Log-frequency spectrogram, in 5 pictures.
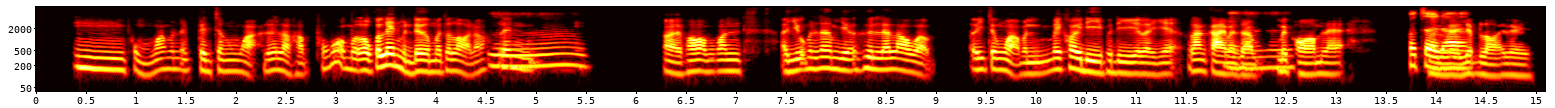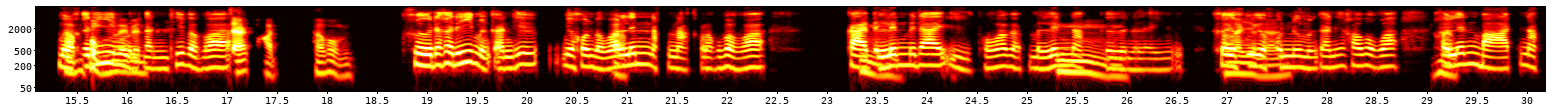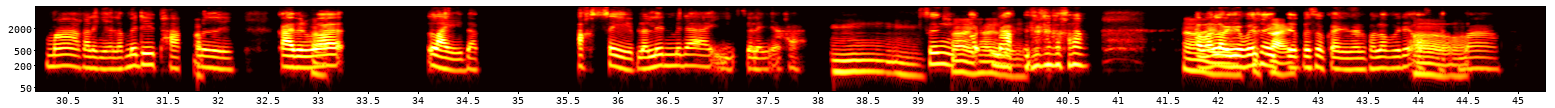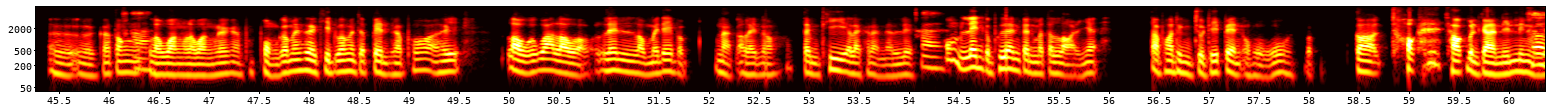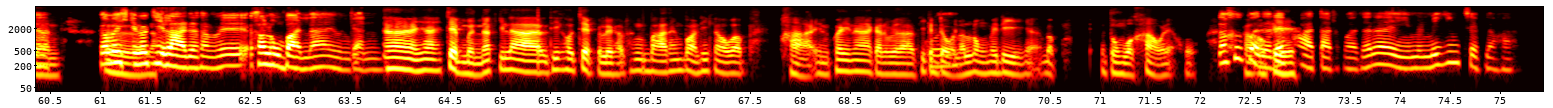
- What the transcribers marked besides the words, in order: other background noise; unintelligible speech; laughing while speaking: "ครับผม"; laughing while speaking: "อยู่นะคะ"; laughing while speaking: "ช็อก"; laughing while speaking: "ค่ะ"; laughing while speaking: "บาล"; tapping
- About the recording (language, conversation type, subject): Thai, unstructured, คุณชอบทำกิจกรรมอะไรในเวลาว่างมากที่สุด?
